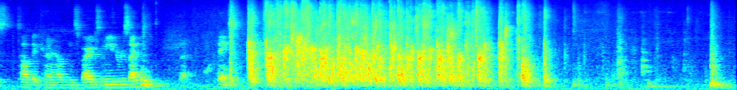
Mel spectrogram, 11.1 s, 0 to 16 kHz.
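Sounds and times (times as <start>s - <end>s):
audience applauding: 3.7s - 8.4s.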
